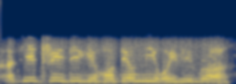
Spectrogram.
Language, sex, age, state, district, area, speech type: Manipuri, female, 18-30, Manipur, Senapati, urban, conversation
